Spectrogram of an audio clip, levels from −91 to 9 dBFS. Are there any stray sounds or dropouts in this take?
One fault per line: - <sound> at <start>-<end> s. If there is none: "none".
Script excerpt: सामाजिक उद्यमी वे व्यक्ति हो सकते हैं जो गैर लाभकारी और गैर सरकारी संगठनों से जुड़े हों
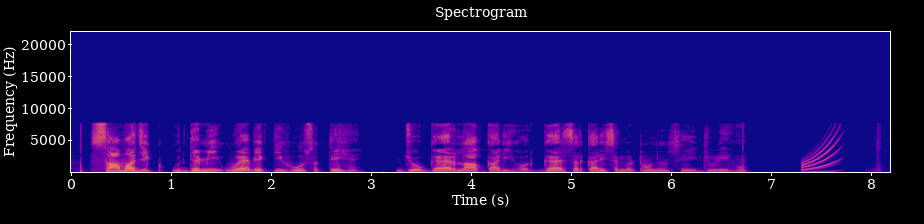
- chirp at 7.3-7.8 s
